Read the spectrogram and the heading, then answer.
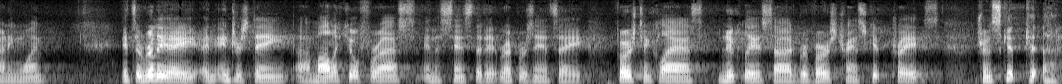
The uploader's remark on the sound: In this leadership keynote, first recorded at the 2019 PODD: Partnership Opportunities in Drug Delivery conference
